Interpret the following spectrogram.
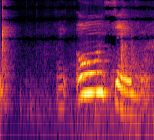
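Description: A young boy's voice: one short, held vocal sound starting about a second in, dropping in pitch at its end.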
